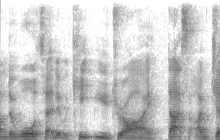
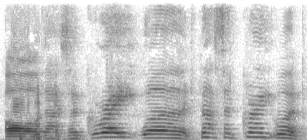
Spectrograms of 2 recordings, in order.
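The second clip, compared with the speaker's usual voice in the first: delighted; 8 semitones higher, 5 dB louder, slower than usual. Real, not acted. Delighted by the new word.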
